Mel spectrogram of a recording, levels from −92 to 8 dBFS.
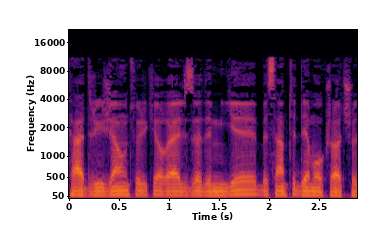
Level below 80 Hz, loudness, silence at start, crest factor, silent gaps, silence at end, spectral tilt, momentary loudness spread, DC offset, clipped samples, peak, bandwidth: -40 dBFS; -26 LUFS; 0 s; 14 dB; none; 0 s; -5.5 dB/octave; 1 LU; under 0.1%; under 0.1%; -10 dBFS; 11.5 kHz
